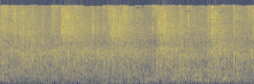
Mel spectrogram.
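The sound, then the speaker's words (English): A crowd applauds in a dense, steady wash of clapping that holds at an even loudness for the whole moment, with no voices rising above it. “Don't clap because we got a story to tell.”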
